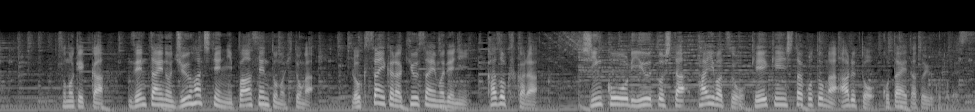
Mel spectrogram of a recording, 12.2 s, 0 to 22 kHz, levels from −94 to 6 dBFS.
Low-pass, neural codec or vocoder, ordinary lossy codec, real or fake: none; none; none; real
